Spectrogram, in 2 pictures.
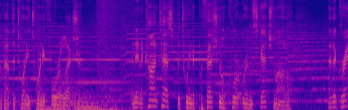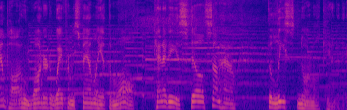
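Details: Adult male narrator; normal speech.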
